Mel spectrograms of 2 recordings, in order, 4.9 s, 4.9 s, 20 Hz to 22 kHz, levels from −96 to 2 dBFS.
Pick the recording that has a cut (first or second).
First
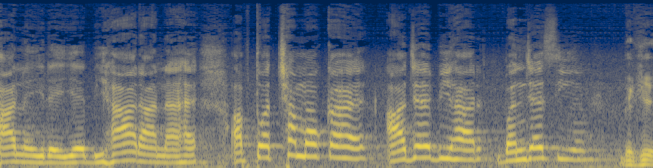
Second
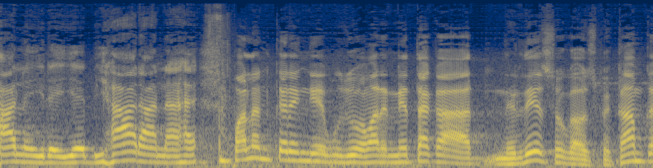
second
